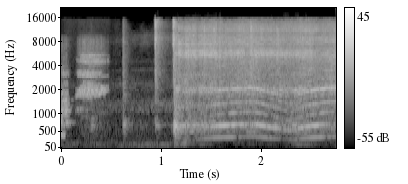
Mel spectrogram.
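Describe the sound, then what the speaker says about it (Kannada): Kitchen mixer grinder jar blending garlic, ginger and half an onion with a little water: a few short motor pulses followed by a steady, loud whirring grind. "ಮಿಕ್ಸಿ ಜಾರ್ಗೆ ಒಂದು ಗಡ್ಡೆ ಬೆಳ್ಳುಳ್ಳಿ ಅರ್ಧ ಇಂಚು ಶುಂಠಿ ಹಾಗೆ ಅರ್ಧ ಈರುಳ್ಳಿ ಇದಿಷ್ಟನ್ನ ಹಾಕಿ ಸ್ವಲ್ಪ ಸ್ವಲ್ಪನೇ ನೀರ್ ಹಾಕ್ಬಿಟ್ಟು ಇದನ್ನ ತರಿತರಿಯಾಗಿ ಗ್ರೈಂಡ್ ಮಾಡ್ಕೊಳ್ಬೇಕು"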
